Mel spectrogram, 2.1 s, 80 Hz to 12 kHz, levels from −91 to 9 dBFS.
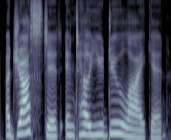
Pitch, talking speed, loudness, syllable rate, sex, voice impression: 215 Hz, 195 wpm, -20 LUFS, 4.7 syllables/s, female, very feminine, slightly middle-aged, very thin, very tensed, slightly powerful, slightly bright, hard, very clear, very fluent, slightly cool, intellectual, slightly refreshing, sincere, calm, slightly friendly, slightly reassuring, very unique, slightly elegant, wild, sweet, lively, slightly strict, intense, slightly sharp, light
